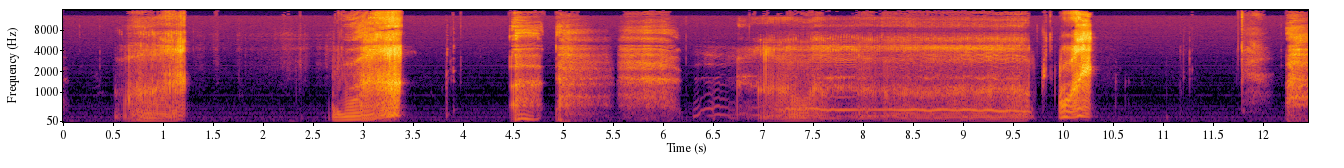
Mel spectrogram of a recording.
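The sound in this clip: A person imitates a wheeze with their voice as a sound effect: several short breathy, rasping bursts, then a long drawn-out wheezing breath with a faint hum in it, followed by a few more short puffs between silences.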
